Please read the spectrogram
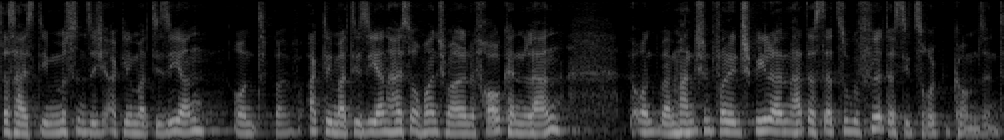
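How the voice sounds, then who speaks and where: In a high pitch, a man talks at a moderate pace with monotone, flat intonation. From Rhineland, Germany (Düren). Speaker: volleyball club co-owner. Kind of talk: interview.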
